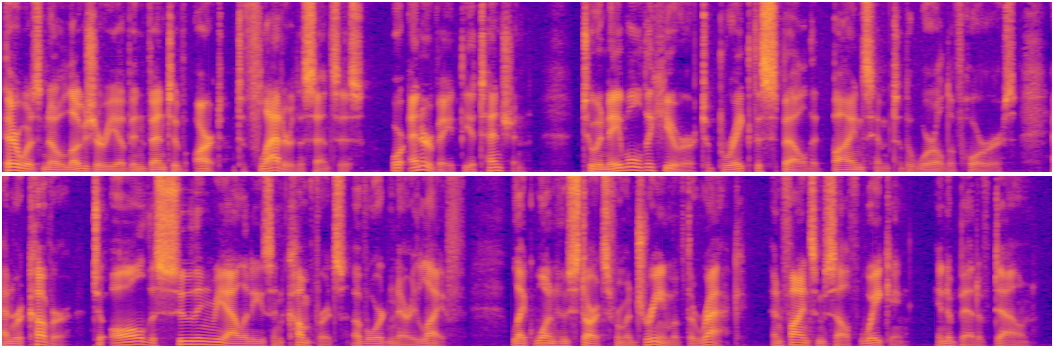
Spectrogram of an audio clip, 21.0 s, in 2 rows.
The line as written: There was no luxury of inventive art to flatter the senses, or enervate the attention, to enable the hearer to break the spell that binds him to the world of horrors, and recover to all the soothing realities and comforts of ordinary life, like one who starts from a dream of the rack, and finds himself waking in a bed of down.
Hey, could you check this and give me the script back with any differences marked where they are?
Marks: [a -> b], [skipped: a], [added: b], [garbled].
There was no luxury of inventive art to flatter the senses, or enervate the attention, to enable the hearer to break the spell that binds him to the world of horrors, and recover to all the soothing realities and comforts of ordinary life, like one who starts from a dream of the rack, and finds himself waking in a bed of down.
